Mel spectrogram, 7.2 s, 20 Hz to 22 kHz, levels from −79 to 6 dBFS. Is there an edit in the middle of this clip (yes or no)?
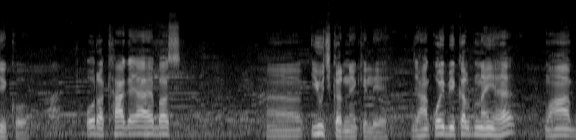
no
